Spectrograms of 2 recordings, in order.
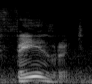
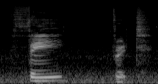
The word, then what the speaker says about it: favorite: So this is pronounced favorite, and then you got the rhythm, favorite.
